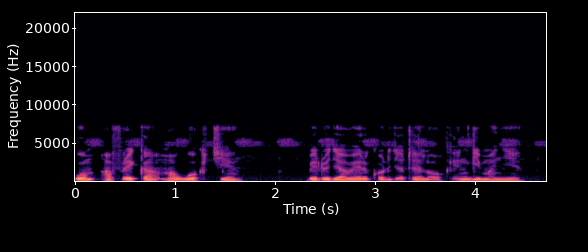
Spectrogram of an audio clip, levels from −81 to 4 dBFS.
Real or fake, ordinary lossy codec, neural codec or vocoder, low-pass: real; AAC, 64 kbps; none; 7.2 kHz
